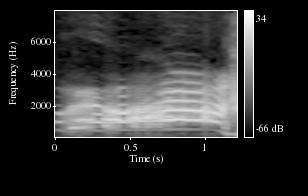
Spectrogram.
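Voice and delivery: sudden high yelp of alarm; startled shout. Retold or imitated. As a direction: jolt awake with a yelp. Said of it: "you're like".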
